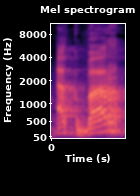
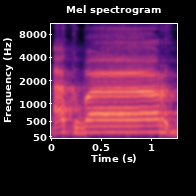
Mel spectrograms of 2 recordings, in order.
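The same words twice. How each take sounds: First: The second vowel of Akbar is short. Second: The second vowel of Akbar is drawn out long. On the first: Most great. The speaker calls it right. "Akbar maha besar" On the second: A drum. The speaker calls it wrong. "Akbar gedung"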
